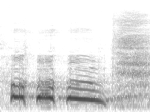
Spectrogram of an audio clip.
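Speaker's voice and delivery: high burst of laughter, falling away; hearty laugh. Real, not acted. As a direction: laugh at the memory. Laughs at his own story.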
